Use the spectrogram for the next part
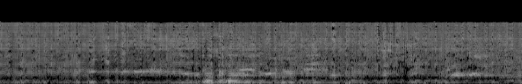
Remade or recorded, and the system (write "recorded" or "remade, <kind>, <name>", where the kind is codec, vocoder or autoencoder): remade, vocoder, BigVGAN v2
